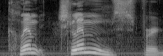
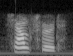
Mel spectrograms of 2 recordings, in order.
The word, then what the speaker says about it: Chelmsford: dina she's calling from clem schlemsford massachusetts how do you say that chelmsford okay well i was really not close so uh welcome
